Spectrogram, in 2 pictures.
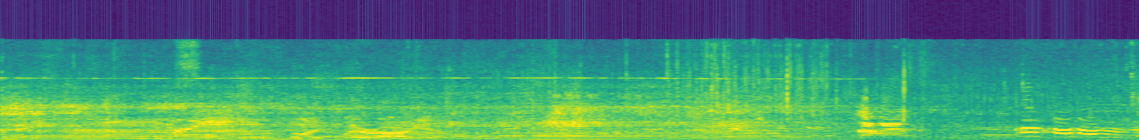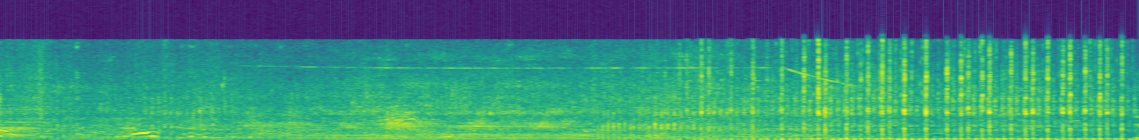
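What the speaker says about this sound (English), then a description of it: "Launching gliders by towing them up behind a powered model aircraft is a fairly new skill." A powered model aircraft towing a glider aloft at a model flying event, its propeller engine droning and shifting in pitch overhead, with people talking over it throughout.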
